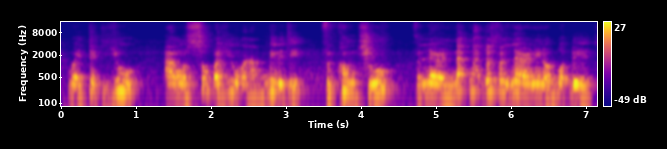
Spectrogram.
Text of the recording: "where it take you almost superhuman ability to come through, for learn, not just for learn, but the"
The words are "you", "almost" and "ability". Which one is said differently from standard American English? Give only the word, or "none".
almost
